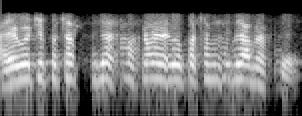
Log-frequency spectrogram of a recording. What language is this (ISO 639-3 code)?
mai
